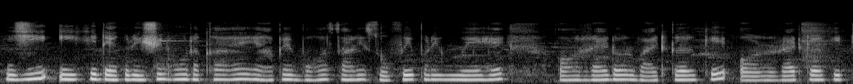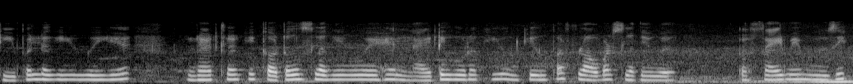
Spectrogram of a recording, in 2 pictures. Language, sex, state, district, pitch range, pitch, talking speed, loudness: Hindi, female, Haryana, Jhajjar, 205-225 Hz, 220 Hz, 180 wpm, -18 LUFS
